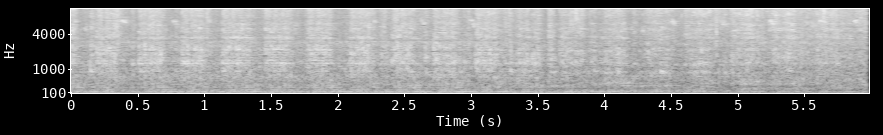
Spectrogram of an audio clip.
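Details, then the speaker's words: 1999 Ford F250 XLT Super Duty, 5.4L Triton V8 farm truck: engine shaking and chugging with uneven low thumps, never settling; rough, surging idle with hard starting in cool damp weather, no check engine light or stored codes, misfire suspected. "okay it's shaking kind of a rough idle"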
